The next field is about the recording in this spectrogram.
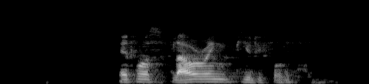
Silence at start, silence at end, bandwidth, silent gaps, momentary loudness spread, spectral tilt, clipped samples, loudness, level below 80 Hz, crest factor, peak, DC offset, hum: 1.2 s; 0.8 s; 5.8 kHz; none; 22 LU; -9 dB/octave; under 0.1%; -24 LUFS; -68 dBFS; 22 dB; -6 dBFS; under 0.1%; none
